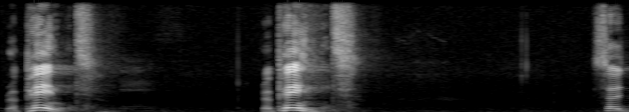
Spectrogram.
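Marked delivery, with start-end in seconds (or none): 0.0-2.7 loud, forceful one-word command; stern preacher's cry; John the Baptist. Acted. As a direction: proclaim it like a street prophet, then pause. Voicing John the Baptist's message.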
